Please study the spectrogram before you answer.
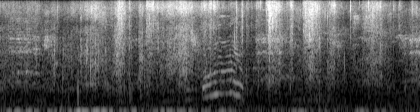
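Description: A goat gives a single short, wavering bleat that rises and falls, over a hissing background.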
